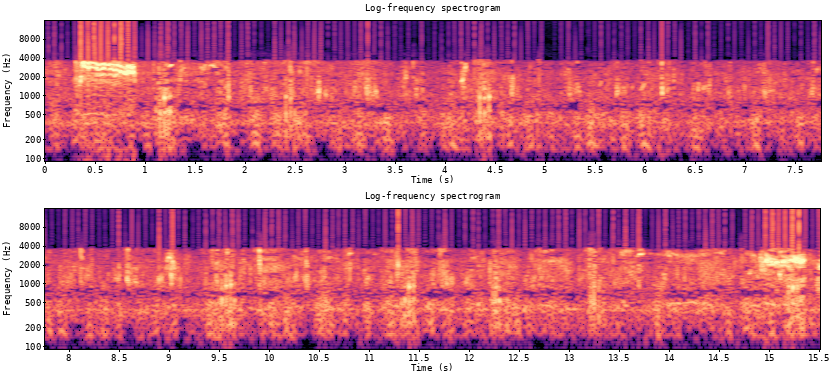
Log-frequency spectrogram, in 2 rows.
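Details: Wild boar piglets at a feeding spot, camera recording of 16 April 2010: rapid soft grunts and snuffles, with a sharp squeal at the start and another at the end.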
